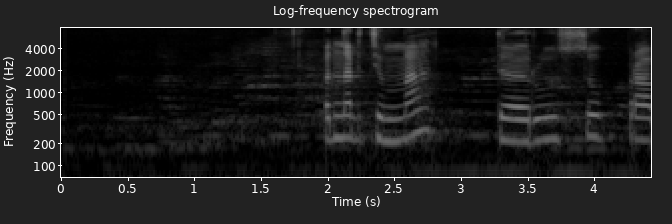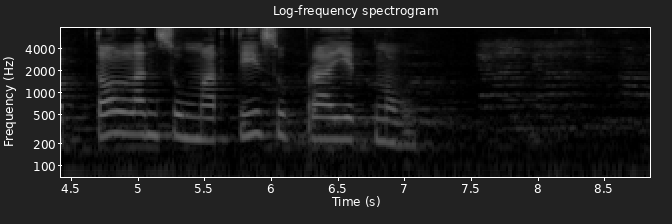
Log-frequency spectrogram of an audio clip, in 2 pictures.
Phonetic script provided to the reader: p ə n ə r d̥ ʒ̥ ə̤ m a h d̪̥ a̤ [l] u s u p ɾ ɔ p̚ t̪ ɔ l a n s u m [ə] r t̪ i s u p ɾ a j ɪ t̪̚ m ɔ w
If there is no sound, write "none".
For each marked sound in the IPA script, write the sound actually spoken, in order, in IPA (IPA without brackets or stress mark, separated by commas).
ɾ, a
